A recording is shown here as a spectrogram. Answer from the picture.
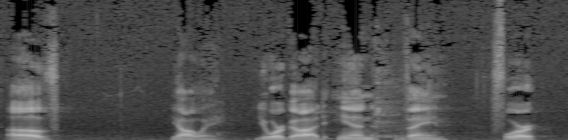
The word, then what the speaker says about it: Yahweh: The best pronunciation we can get close to is the word Yahweh.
